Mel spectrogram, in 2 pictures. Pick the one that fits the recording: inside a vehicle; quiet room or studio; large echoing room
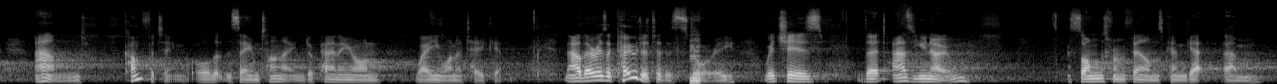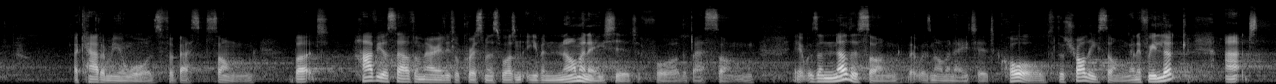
large echoing room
